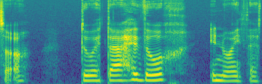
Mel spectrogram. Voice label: "heddwch", Welsh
